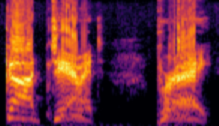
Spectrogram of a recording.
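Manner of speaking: high, very loud desperate scream; screaming over comms. Acted. Soldier screaming over garbled comms to the squad, frantic high yell. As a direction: scream it into a distorting radio. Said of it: "someone with a lot of audio distortion just screaming".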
